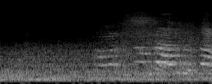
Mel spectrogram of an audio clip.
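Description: Background voices of several people talking, growing plainer about halfway through.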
